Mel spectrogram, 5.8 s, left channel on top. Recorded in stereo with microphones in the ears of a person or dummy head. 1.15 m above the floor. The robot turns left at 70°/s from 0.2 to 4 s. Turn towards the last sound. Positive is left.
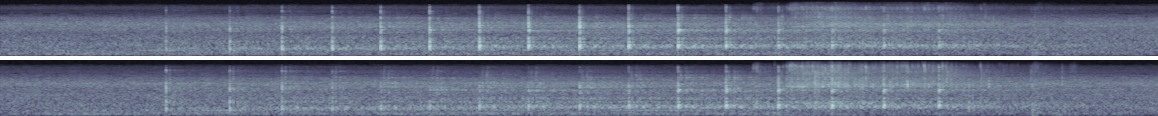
turn(degrees=-35)  # may be behind; listen again after turning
